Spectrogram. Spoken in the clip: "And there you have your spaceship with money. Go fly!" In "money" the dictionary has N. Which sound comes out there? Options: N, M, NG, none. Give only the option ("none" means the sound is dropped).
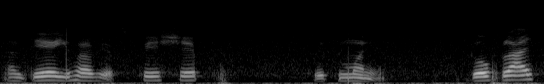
N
